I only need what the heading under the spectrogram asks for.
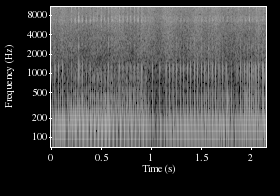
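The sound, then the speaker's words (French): A domestic cat purrs softly, a low, rhythmic rumble of rapid, even pulses that continues steadily throughout, quiet and alone. “Les chercheurs n'expliquent pas très bien le mécanisme à l'origine du ronronnement du chat”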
